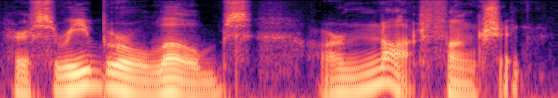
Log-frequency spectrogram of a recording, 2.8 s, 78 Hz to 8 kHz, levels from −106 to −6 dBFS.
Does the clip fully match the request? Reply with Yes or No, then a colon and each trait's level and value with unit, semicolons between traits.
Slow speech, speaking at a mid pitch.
No: slow, 130 wpm; low, 105 Hz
